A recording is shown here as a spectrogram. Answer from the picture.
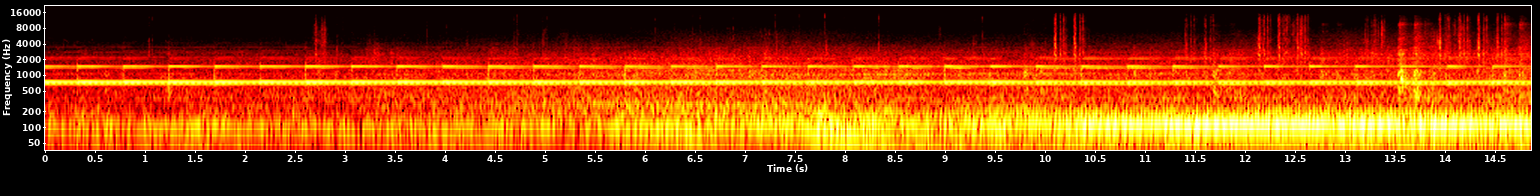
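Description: A level-crossing warning bell dings steadily about three times a second while a KiHa 28 and KiHa 52 pair of diesel railcars approaches. The engine rumble grows from about halfway through, and sharp wheel clicks over rail joints come in near the end as the train draws close.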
